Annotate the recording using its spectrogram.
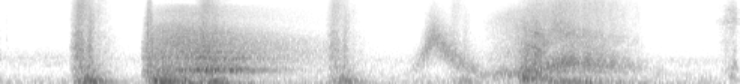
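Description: Magic bursts whoosh and rumble.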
